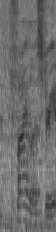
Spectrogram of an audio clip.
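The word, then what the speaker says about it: Phila Street: at the magic moon on Fila Street I just learned that's the right way to say f Street in Saratoga Springs you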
